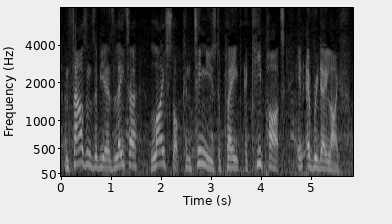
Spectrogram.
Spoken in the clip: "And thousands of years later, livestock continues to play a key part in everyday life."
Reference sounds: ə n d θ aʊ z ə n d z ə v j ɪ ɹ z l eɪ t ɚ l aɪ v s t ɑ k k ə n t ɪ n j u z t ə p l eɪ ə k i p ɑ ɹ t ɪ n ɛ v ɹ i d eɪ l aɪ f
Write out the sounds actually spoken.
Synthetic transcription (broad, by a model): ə n θ aʊ z ə n d z ə v j ɪ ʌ z l eɪ t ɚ l aɪ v s t ɑ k k ə n t ɪ n j u z t ə p l eɪ ə k i p ɑ t ɪ n ɛ v ɹ i d eɪ l aɪ f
